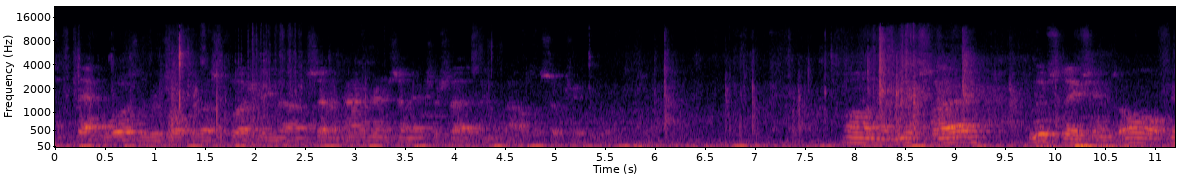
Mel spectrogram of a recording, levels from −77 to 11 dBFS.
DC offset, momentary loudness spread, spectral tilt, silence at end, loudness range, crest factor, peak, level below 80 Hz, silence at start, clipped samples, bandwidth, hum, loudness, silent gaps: under 0.1%; 14 LU; -5 dB/octave; 0 s; 11 LU; 22 dB; -10 dBFS; -36 dBFS; 0 s; under 0.1%; 13.5 kHz; none; -32 LUFS; none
